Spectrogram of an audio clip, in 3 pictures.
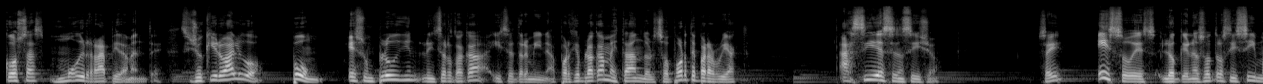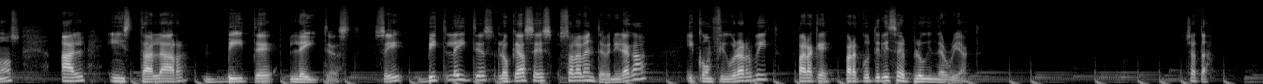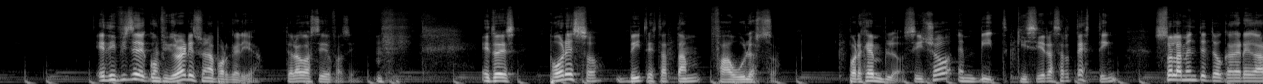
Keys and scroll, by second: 3.8 shift+v, 4.8 Escape, 5.6 v, 6.1 Escape, 6.8 shift+v, 6.9 Escape, 10.9 k, 12.4 shift+v, 12.7 Escape, 18.2-21.7 typing, 19.1 Escape, 22.1 Escape, 28.8 k, 30.3 j, 30.7 k, 32.0 j.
